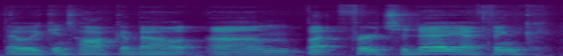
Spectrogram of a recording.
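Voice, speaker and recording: Bright-voiced American man co-hosting casually. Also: medium pitch, steady tone, moderate pace. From United States. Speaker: co-host. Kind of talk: casual chat, presenting to a live stream. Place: room in a house.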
